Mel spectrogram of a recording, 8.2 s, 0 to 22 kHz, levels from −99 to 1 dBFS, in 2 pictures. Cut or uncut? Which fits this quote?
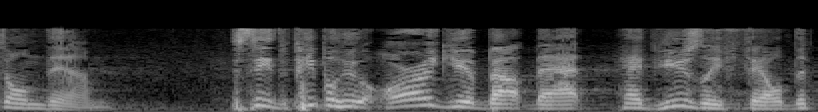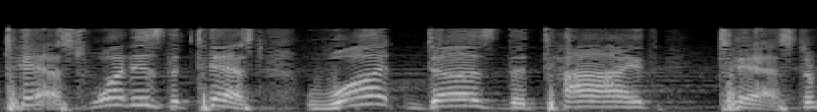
cut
